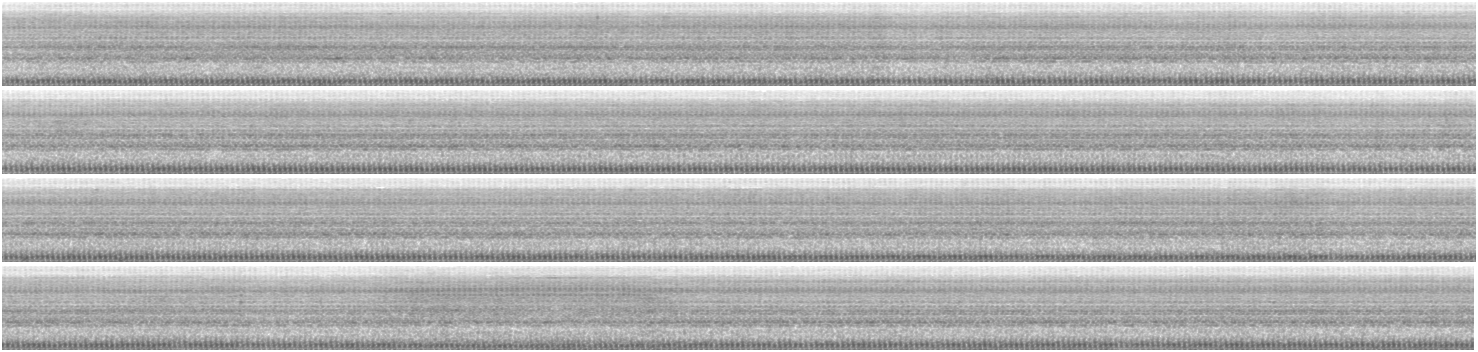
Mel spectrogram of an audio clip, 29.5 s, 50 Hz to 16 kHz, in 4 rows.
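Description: TaoTao TBR7 motorcycle engine running steadily while the bike cruises along at an even speed.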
